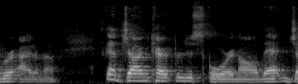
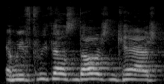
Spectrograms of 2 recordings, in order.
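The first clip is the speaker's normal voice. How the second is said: lightly voiced woman pitching an offer, higher; imitated podcaster woman; 7 semitones higher than usual. British podcaster offers cash to Laurie, lightly mimicked woman. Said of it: "then the woman's like".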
